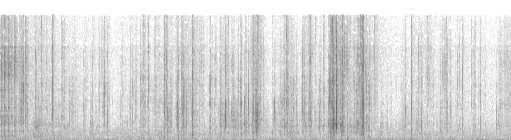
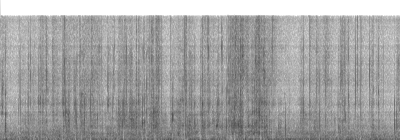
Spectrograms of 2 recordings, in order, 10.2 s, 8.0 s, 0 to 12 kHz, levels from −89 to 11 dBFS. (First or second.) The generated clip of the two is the second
